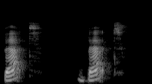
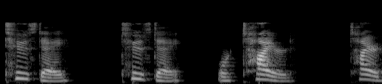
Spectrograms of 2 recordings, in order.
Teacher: you go tuesday tuesday or tired tired you'll feel that aspiration you'll feel that little bit of breath of the air that comes out with the tuesday and and tired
